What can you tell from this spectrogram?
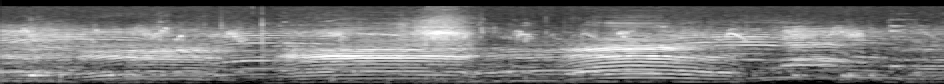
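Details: Overlapping sheep bleats rising and falling in drawn-out arcs, two stronger quavering calls standing out above a busy flock background.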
